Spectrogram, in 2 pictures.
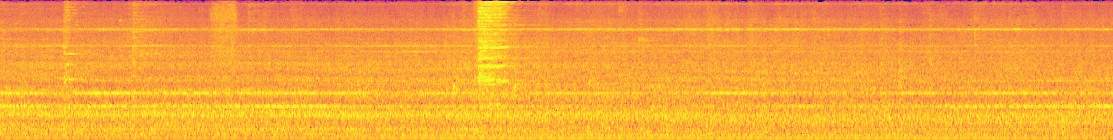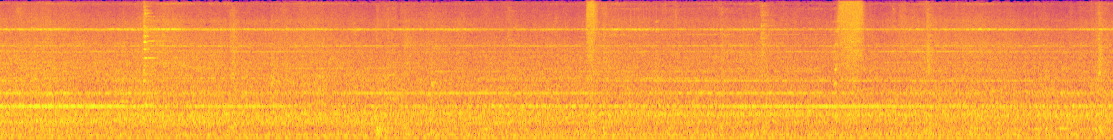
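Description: Norfolk Southern freight train rolling slowly past, its wheels squealing on the rail in steady high rings over the rumble of the cars. A loud sharp metallic clank comes about six seconds in, and a few lighter clicks follow later.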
